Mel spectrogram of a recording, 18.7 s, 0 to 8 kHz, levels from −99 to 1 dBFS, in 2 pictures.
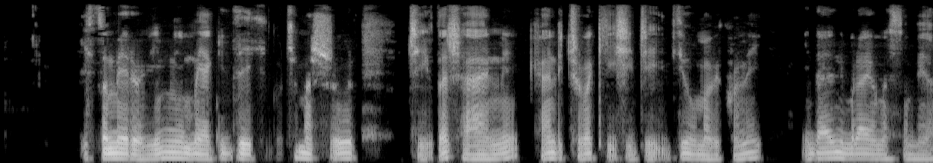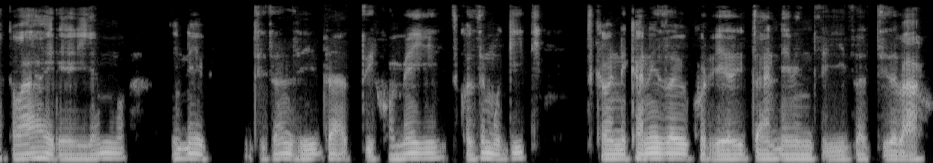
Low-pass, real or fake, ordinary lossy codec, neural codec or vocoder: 7.2 kHz; real; MP3, 64 kbps; none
